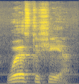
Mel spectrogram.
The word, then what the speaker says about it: Worcestershire: We pronounce it Worcestershire. We pronounce Shire as shear, like shearing a sheep.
